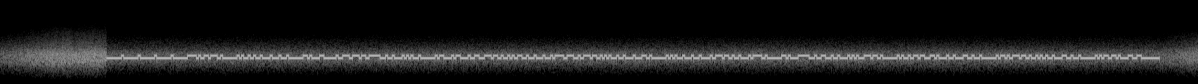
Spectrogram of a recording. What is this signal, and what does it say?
RTTY (45.45 baud, 170 Hz shift), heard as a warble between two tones, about 1360 Hz centre, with radio static and a narrow filter. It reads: F1GVA T6BBW JPQEN Y7YQK 3GTW6 FLG0D J0SGI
